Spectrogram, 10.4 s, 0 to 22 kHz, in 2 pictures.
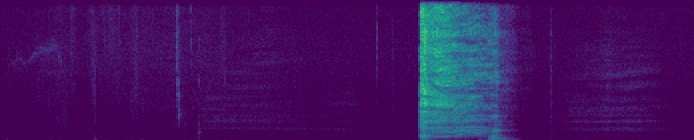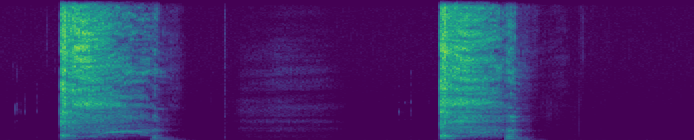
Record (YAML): three_cough_length: 10.4 s
three_cough_amplitude: 32768
three_cough_signal_mean_std_ratio: 0.27
survey_phase: beta (2021-08-13 to 2022-03-07)
age: 45-64
gender: Female
wearing_mask: 'No'
symptom_none: true
smoker_status: Ex-smoker
respiratory_condition_asthma: false
respiratory_condition_other: false
recruitment_source: REACT
submission_delay: 1 day
covid_test_result: Negative
covid_test_method: RT-qPCR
